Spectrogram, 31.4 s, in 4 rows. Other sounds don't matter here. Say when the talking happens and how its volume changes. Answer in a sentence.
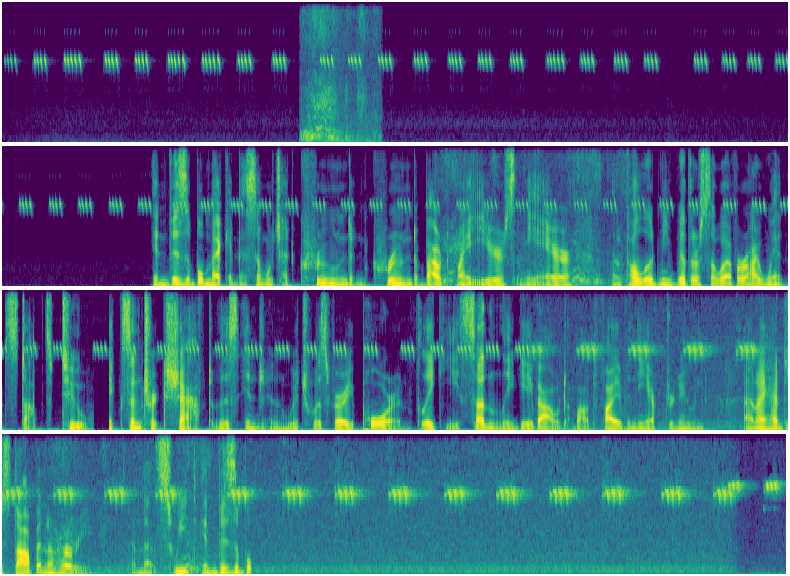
You can hear the talking from 9.3 to 26.1 s, at a steady volume.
